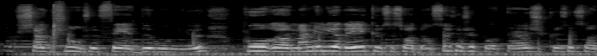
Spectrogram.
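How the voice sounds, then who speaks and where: The speech moves at a very slow pace with fairly even intonation. Noticeable background noise runs underneath. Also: woman. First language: Creole (speaking French). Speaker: YouTuber. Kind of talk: casual self-introduction vlog. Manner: halting, many fillers and repetitions.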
